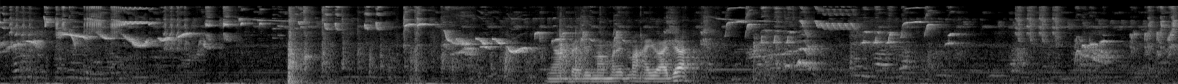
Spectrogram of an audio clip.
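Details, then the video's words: Orange-headed thrush singing a loud, busy song of quick whistled phrases, trills and sharp chirps, broken by a lower, harsher buzzy passage midway. "Anis Kembang Janoko Konslet"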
